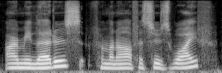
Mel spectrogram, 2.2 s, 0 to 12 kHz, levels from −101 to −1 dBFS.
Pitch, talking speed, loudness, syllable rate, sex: 170 Hz, 160 wpm, -15 LUFS, 5.0 syllables/s, female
